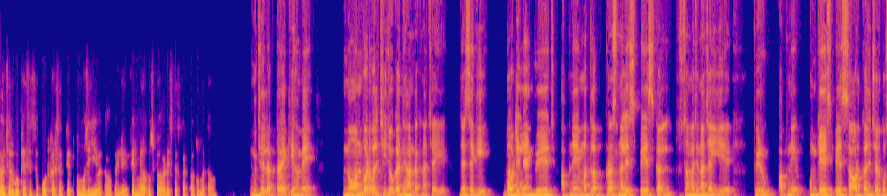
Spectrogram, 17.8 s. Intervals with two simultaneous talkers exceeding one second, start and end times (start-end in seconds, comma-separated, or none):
none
